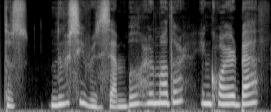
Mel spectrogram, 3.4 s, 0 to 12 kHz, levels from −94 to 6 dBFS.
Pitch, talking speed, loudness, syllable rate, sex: 245 Hz, 125 wpm, -19 LUFS, 4.5 syllables/s, female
